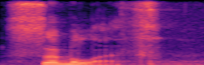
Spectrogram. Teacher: The people from Gilead pronounced the word as shibboleth, beginning with the SH sound, like in shoe. But the people from Ephraim pronounced the word sibboleth, beginning with the S sound, like in so.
